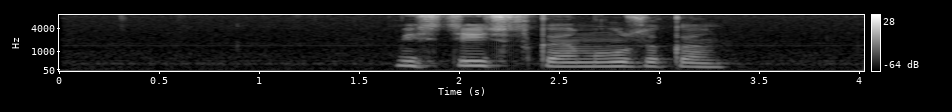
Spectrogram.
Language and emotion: Russian, neutral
